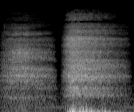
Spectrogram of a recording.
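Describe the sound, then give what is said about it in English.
Two heavy, breathy exhales right up against the microphone, the first airy and hissing, the second louder with a rough, low rumble of air blasting the mic. “That's me breathing close to the mic.”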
